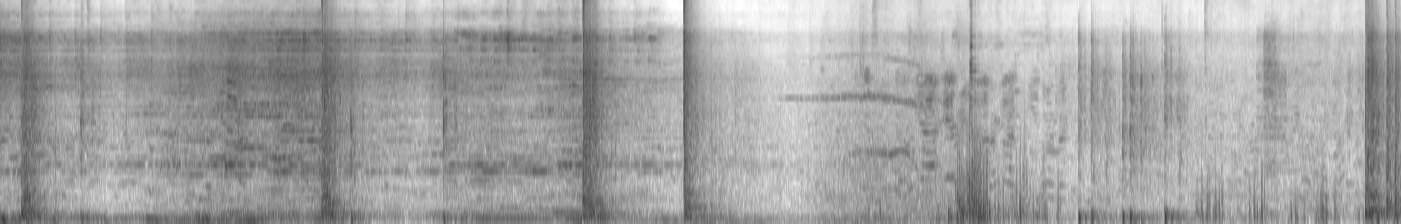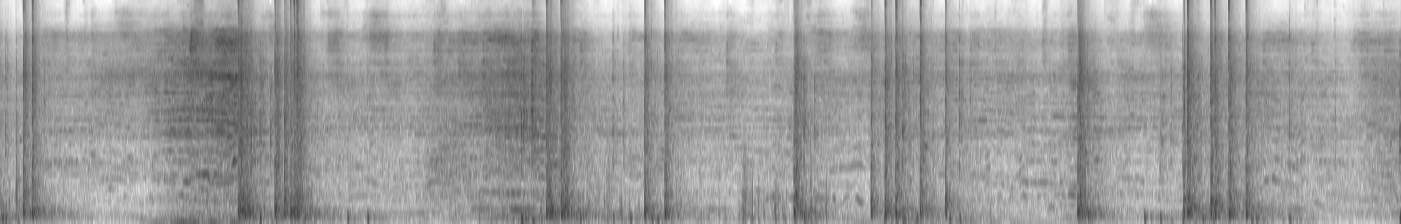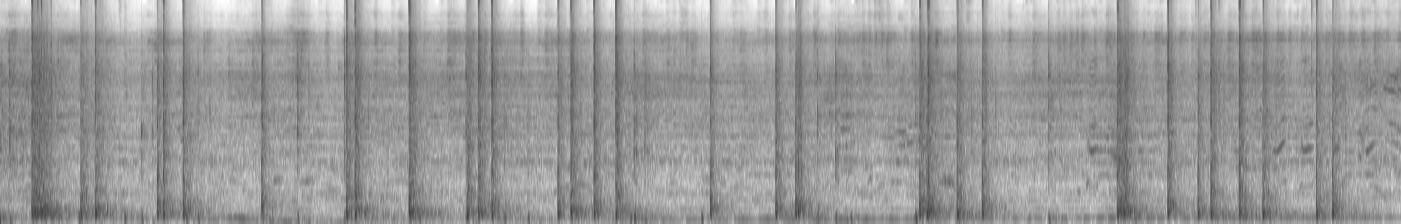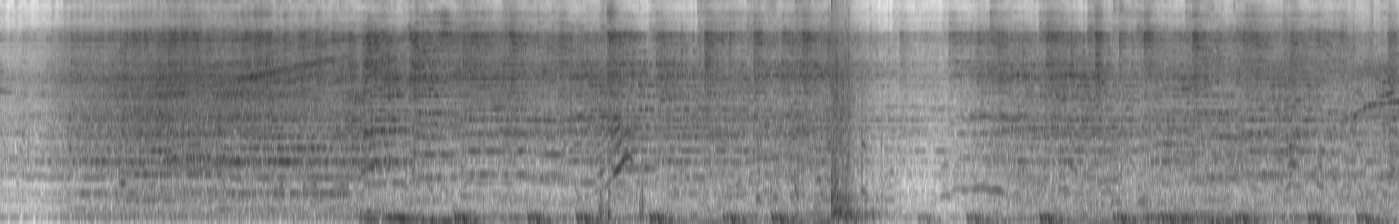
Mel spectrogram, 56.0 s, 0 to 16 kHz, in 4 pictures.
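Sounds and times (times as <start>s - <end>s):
fireworks bursting: 0.0s - 56.0s.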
